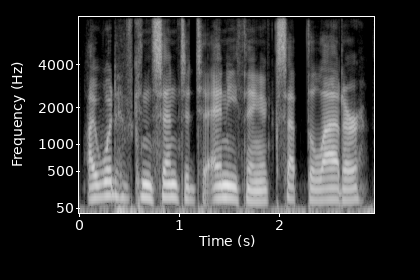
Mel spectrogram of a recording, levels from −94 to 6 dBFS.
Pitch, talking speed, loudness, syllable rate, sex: 140 Hz, 185 wpm, -16 LUFS, 5.4 syllables/s, male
